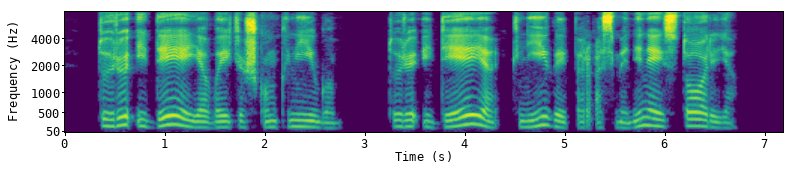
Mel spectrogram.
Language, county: Lithuanian, Klaipėda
